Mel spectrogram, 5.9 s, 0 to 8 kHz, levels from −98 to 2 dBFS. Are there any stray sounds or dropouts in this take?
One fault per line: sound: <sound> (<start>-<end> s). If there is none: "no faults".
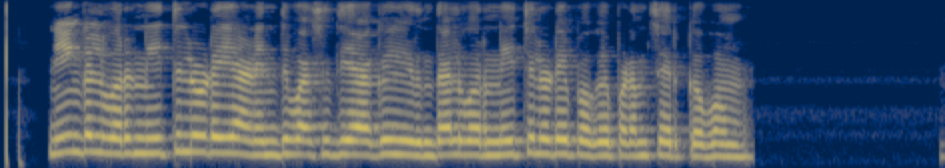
no faults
